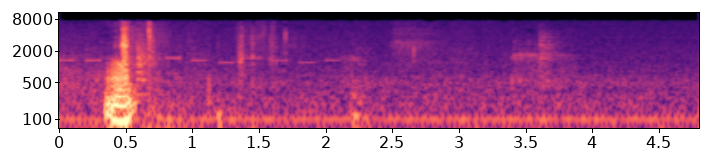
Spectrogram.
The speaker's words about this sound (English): Let me call it because you'll definitely get a better reception from this other phone.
